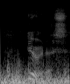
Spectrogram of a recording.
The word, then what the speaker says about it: Uranus: However, I've learned as an adult that the Greek god, after whom the planet is named, is in Greek called Uranus, which to a Western ear sounds much closer to Uranus than to Uranus. So that's why I now say Uranus.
